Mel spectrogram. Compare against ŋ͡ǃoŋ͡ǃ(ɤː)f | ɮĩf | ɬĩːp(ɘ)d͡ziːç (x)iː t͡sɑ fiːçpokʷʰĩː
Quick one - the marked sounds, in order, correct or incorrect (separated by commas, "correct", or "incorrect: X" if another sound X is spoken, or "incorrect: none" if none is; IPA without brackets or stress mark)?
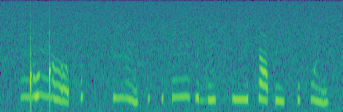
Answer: correct, incorrect: ʉ, correct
